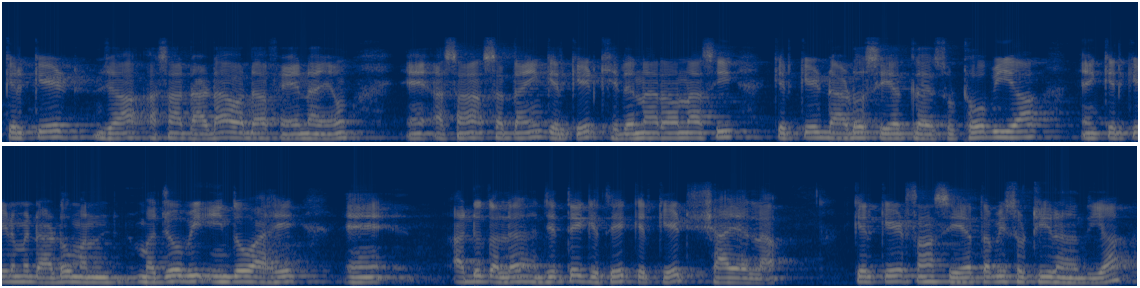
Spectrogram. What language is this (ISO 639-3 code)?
snd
